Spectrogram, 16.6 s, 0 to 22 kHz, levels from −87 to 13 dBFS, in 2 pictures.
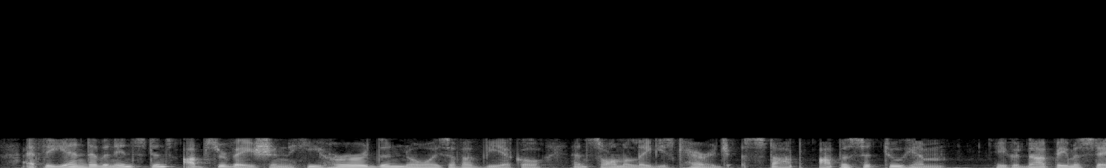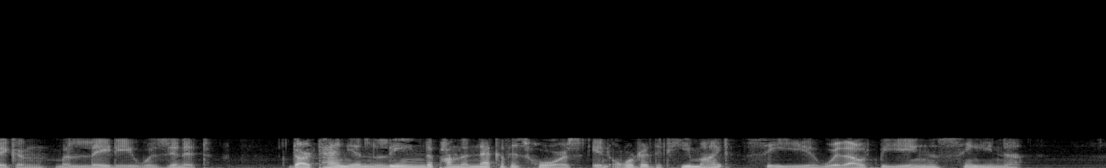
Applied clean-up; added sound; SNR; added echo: none; none; none; none.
